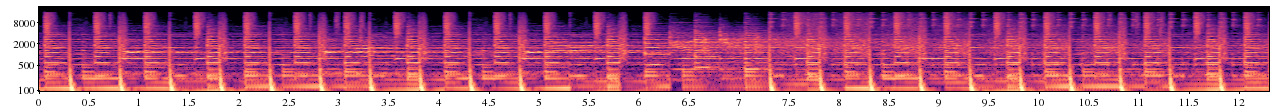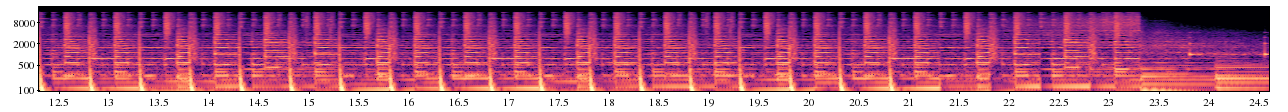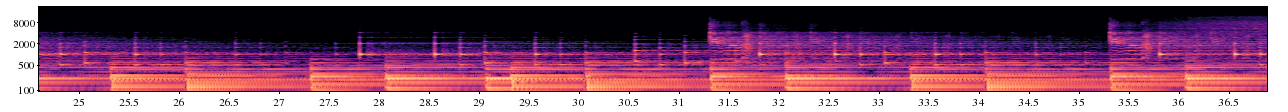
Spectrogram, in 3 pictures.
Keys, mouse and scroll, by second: 0.4 click, 3.3 Right, 6.5 click, 6.9 space, 7.0 click, 7.4 space, 8.4 alt+scroll down 1, 8.5 space, 8.6 click, 9.0 space, 9.4 click, 12.5-22.3 drag, 22.3 ctrl+c, 23.7 click, 25.0 t, 26.6 click, 28.0 ctrl+v, 29.4 click, 32.6-36.8 drag.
